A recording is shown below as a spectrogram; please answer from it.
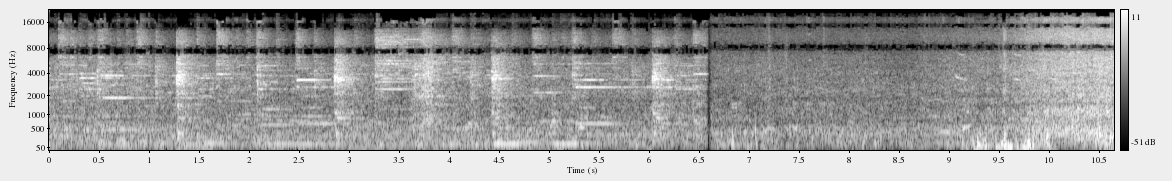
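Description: Ocean waves and wind at Cocoa Beach, Florida: a loud, constant broadband roar of surf and gusting wind, with a brief low rumble partway through and a rising wash near the end.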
